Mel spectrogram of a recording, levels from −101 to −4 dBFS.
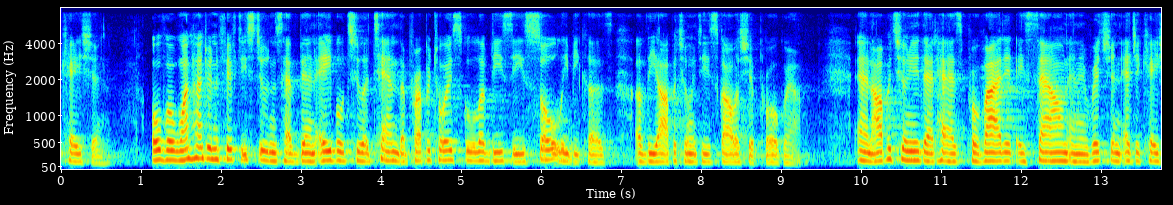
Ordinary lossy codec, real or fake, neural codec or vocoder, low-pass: AAC, 48 kbps; real; none; 7.2 kHz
